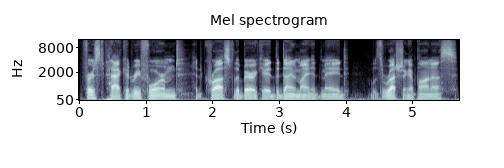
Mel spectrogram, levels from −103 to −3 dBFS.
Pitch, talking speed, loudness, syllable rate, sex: 90 Hz, 180 wpm, -21 LUFS, 5.3 syllables/s, male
